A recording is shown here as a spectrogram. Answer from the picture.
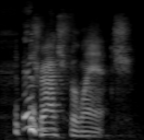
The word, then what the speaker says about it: Trashalanche: Its first attack, Tranchalanch? I can't even pronounce that. Trashalanche. Thank you.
